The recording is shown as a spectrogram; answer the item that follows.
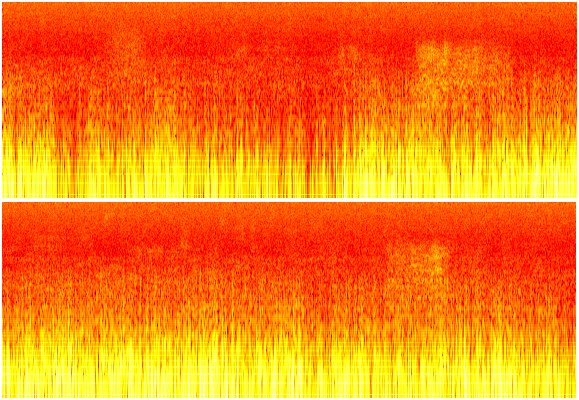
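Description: Wind buffeting an outdoor microphone: a faint, steady low rumble with a couple of brief lulls.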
